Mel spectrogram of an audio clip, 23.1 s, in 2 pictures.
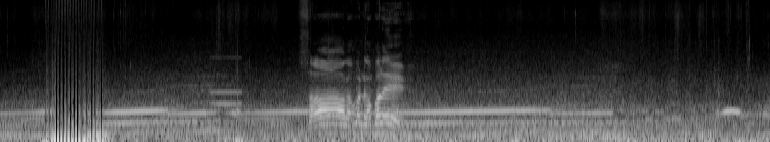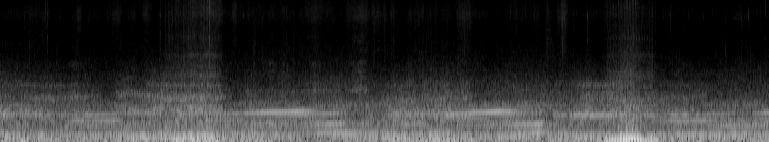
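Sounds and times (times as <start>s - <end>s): car engine pulling hard: 11.6s - 23.0s
loud low rumble: 20.1s - 21.6s.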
